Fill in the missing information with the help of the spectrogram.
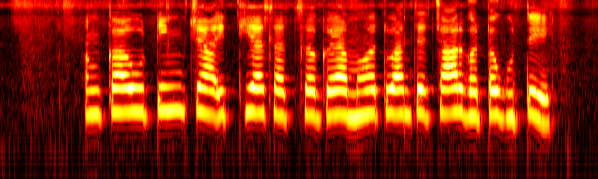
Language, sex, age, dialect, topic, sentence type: Marathi, female, 18-24, Southern Konkan, banking, statement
